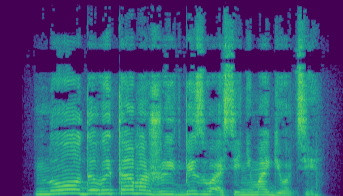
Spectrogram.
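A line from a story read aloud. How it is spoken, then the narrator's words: Plain. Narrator (Russian): сказала Глаша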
